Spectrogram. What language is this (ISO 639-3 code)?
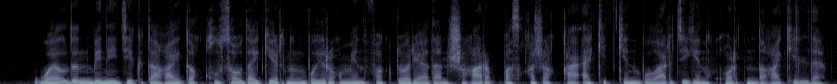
kaz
